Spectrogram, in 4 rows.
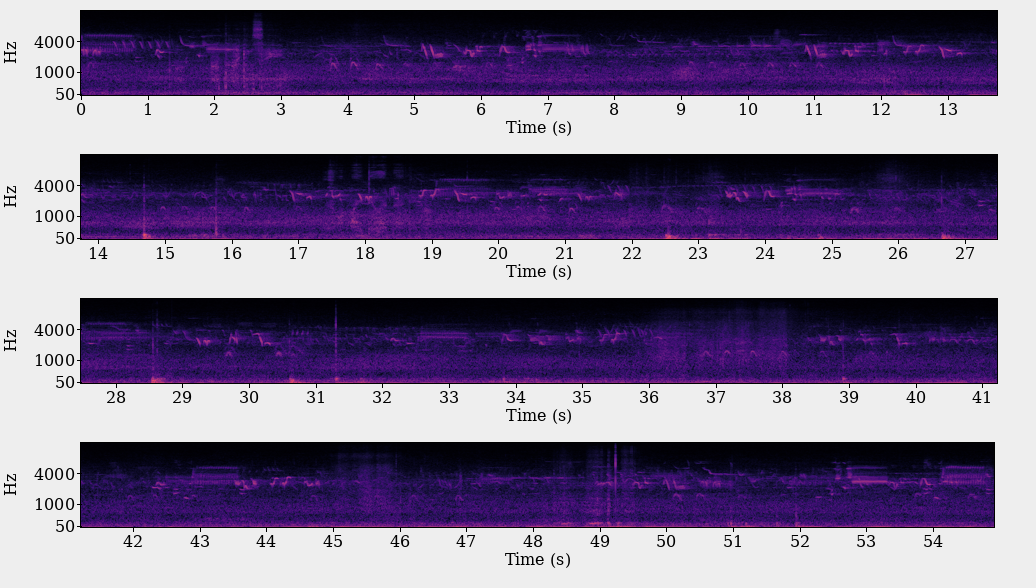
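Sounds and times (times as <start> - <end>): birds chirping: 0.0 - 54.9.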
